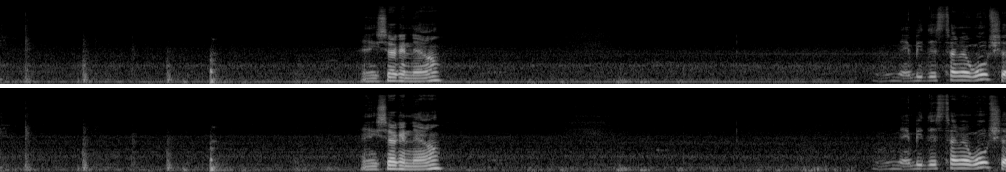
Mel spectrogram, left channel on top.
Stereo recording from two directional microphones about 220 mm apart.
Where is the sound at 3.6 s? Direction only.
15° right (ahead or behind).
